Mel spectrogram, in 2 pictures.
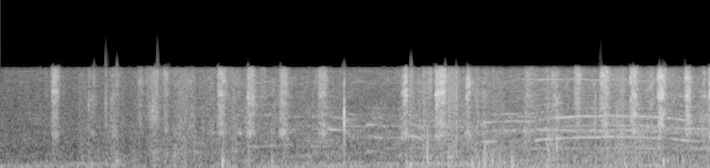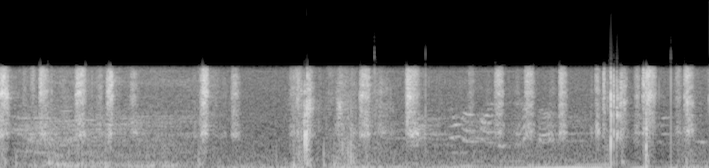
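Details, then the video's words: A Shih Tzu dog freaking out and fighting back at the camera at night: rapid sharp yips and short barks in quick bursts, with whimpering tones between, steady through the recording. "shih tzu attacks the paparazzi"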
